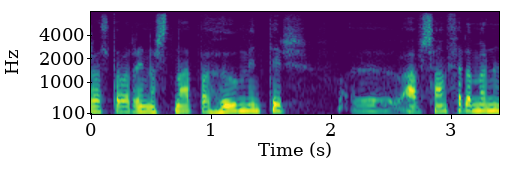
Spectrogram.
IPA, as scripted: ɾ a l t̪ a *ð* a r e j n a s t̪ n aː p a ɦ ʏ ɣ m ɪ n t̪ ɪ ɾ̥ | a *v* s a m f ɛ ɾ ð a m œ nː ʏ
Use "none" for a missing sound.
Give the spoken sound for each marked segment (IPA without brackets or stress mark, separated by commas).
v, v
